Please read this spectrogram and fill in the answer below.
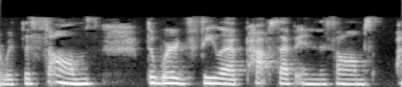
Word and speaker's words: Selah: And so I wrote this book called Finding Selah That's the way I say it.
